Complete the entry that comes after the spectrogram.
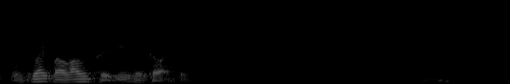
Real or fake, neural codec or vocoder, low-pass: fake; codec, 16 kHz, 0.5 kbps, FreqCodec, larger model; 3.6 kHz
